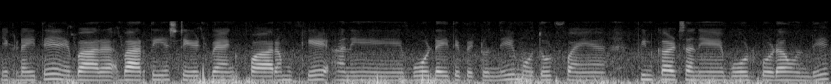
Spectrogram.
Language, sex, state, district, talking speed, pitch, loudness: Telugu, female, Andhra Pradesh, Krishna, 125 wpm, 190 Hz, -20 LUFS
